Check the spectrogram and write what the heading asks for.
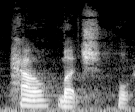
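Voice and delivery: soft reflective. Shown as a demonstration. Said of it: "this is the phrase".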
